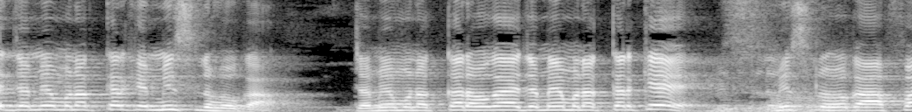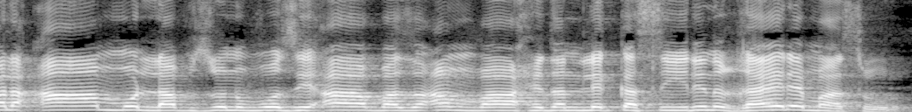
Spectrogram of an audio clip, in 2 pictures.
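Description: A male religious teacher giving a classroom lecture, reading Arabic text slowly and then explaining it, often asking a question and answering it himself. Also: very high voice, bright, forceful tone.

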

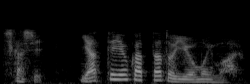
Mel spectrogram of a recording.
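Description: A man narrates a historical novel he reads for the first time, at a steady pace with small slips and restarts. His voice sits at a middle pitch for a man. The recording sounds dull and lo-fi. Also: quick pace. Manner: steady, even reading with occasional slips and restarts. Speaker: narrator reading a novel aloud.

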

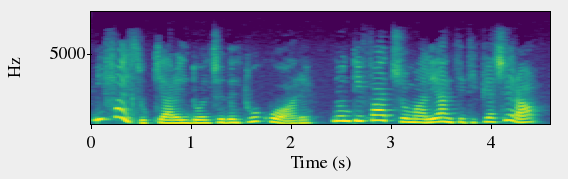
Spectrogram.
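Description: Woman doing slow humming storybook bees. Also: lively intonation, slightly rough. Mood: coaxing. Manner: slow humming chant, low voice. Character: swarm of humming gentle bees. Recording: dull lo-fi radio broadcast.

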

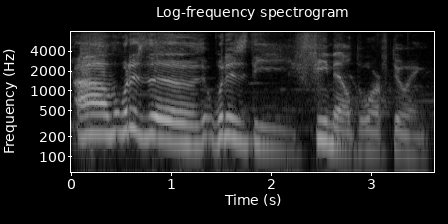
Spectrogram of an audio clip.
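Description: A man's voice: a little high, slow, darkish tone, soft background music. A man playing a tabletop game, laughing often and asking eager questions. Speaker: player. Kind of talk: casual game table chat.

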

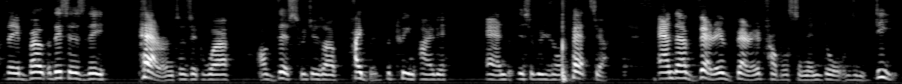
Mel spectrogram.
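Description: An older woman hosting a television gardening demonstration, talking in a brisk, wry, emphatic way, recorded on an indoor studio set from an old 1960s television tape. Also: mid-range voice, bright, forceful tone. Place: indoor studio set among potted plants.

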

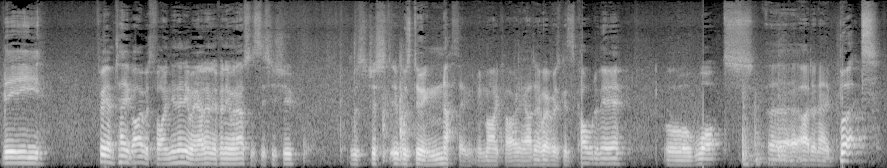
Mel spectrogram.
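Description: A British man in his thirties talks in a fairly low voice. He is casual and slangy, hosting a car vlog in a relaxed way. The camera audio carries plenty of background noise. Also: moderate pace, poor audio. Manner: laid-back, slangy, mild swearing. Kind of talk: casual chat to camera and friend. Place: stone garage with metal roof, and inside a car.

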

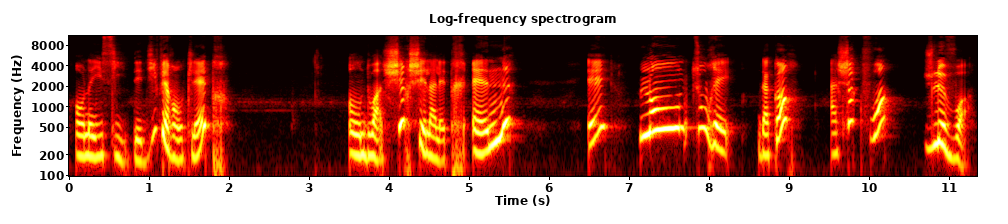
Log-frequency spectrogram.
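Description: Speaking slowly in a sing-song way, a high-pitched woman with a Moroccan French accent spells letters one by one in a recorded lesson for small children. The preschool teacher's voice is a little mellow, and the sound is lo-fi.

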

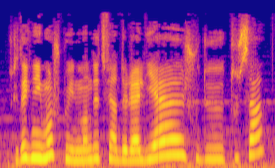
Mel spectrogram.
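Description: A high-pitched woman talks through her game in a loose, chatty way, thinking aloud as she goes. She addresses the viewers and the game itself, with faint music underneath. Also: very fast, a little mellow. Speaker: let's play streamer. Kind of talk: casual gameplay commentary.

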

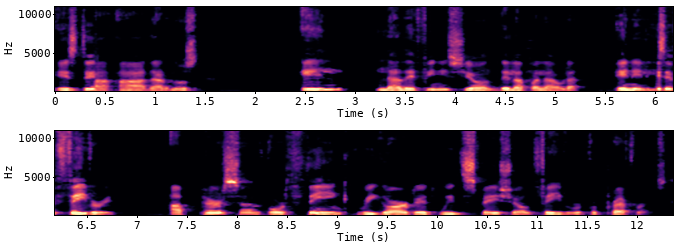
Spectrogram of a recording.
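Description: A man's voice: fairly high pitch, a little mellow. A man giving a casual screen-share pronunciation lesson, chatty, with many "eh" fillers as he talks to his viewers. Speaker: English pronunciation teacher.

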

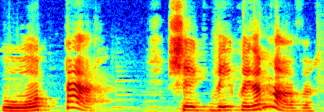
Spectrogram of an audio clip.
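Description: A woman's voice: fairly high pitch, very animated, very slow, highs cut off, faint music behind. Chatty woman narrating her gameplay. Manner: chatty, exclaiming, talks to her viewers as "raposas". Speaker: gaming YouTuber. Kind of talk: live Roblox gameplay commentary.

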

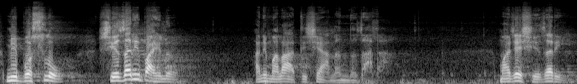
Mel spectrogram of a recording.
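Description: A man's voice: medium pitch, big-room sound. A man with a Marathi accent telling a comic story on stage, acting out the voices of the people in it. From Maharashtra, India. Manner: animated, acts out voices of the characters in the tale. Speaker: humorous storyteller.

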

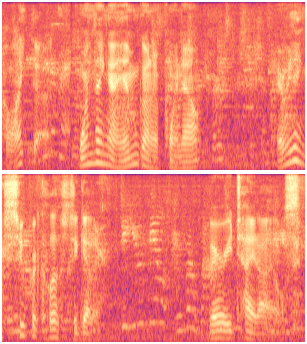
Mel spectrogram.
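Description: A man's voice: medium pitch, sing-song, normal speed, long pauses. A man talking casually while filming a walk through a gift shop, pointing things out as he goes. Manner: chatty, points things out as he films. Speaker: vlogger.

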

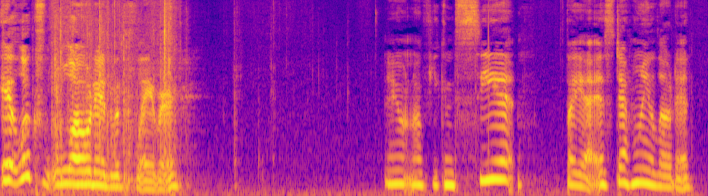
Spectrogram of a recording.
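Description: A woman's voice: mid-range voice, sing-song, a little slow, a bit bright. A woman in her thirties giving a casual, chatty snack review to camera inside a car. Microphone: phone at arm's length. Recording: clear background noise in car, clicks.

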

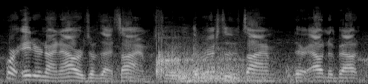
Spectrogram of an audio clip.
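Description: Man talking over loud background noise. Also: a little high, a little fast. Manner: upbeat promotional. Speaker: media relations director.

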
